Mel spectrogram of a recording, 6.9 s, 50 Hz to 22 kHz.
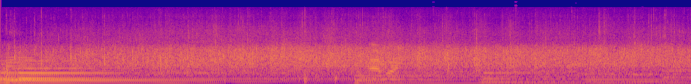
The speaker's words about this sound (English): Can you give Jesus a 10 times greater hand than that? Come on, Kingdom, that wasn't 10 times.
